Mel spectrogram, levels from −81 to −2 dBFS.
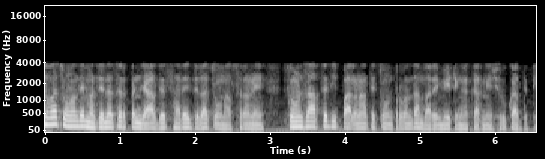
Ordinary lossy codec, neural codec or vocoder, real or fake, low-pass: AAC, 16 kbps; none; real; 7.2 kHz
